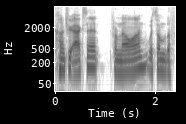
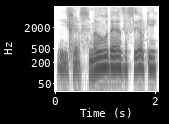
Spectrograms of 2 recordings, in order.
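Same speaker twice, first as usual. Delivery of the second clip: drawly accent. Real, not acted. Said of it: "Sound like a King of the Hill character".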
